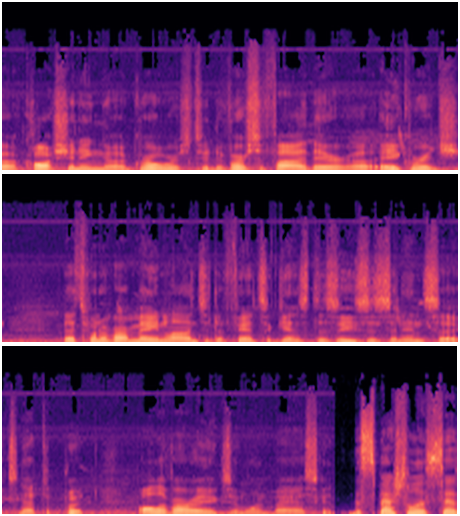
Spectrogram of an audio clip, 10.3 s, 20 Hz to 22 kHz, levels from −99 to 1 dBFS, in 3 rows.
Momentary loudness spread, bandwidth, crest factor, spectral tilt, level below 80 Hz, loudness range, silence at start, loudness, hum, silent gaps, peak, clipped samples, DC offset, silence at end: 10 LU; 17 kHz; 20 dB; -5 dB/octave; -38 dBFS; 3 LU; 0 s; -22 LUFS; none; none; 0 dBFS; under 0.1%; under 0.1%; 0 s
